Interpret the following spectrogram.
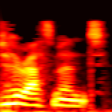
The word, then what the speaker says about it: harassment: Harmon to her credit knew where to place the emphasis on the word harassment others gave it the Frank Spencer treatment stressing the second syllable soon after Miss Harmon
